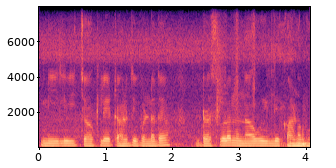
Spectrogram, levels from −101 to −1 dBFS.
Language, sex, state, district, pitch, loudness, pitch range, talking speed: Kannada, male, Karnataka, Koppal, 120 Hz, -17 LUFS, 115-125 Hz, 150 wpm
